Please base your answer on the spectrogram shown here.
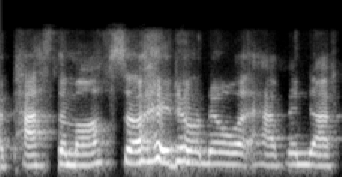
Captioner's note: laughter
